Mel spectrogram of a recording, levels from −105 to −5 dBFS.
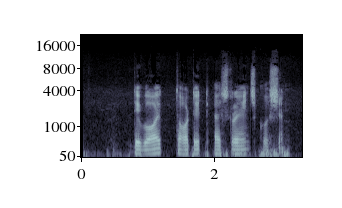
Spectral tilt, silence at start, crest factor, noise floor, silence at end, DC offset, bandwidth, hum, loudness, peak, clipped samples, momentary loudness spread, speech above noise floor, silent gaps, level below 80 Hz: -3.5 dB/octave; 0.8 s; 26 dB; -66 dBFS; 0.2 s; under 0.1%; 13.5 kHz; none; -36 LUFS; -14 dBFS; under 0.1%; 5 LU; 29 dB; none; -60 dBFS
